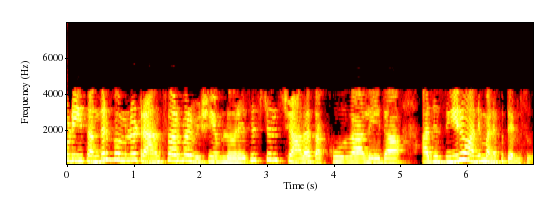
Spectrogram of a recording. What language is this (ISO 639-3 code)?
tel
